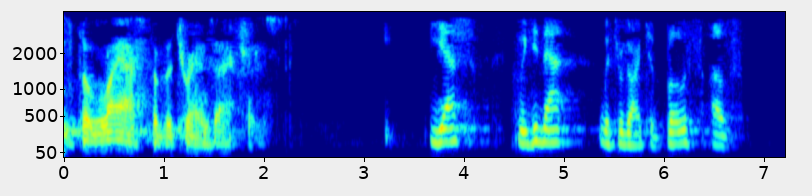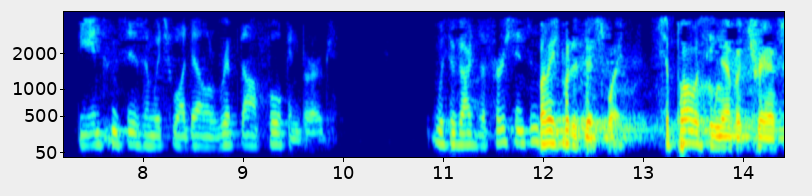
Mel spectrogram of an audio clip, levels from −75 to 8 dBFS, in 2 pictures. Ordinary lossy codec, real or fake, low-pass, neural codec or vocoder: MP3, 16 kbps; fake; 3.6 kHz; codec, 24 kHz, 6 kbps, HILCodec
